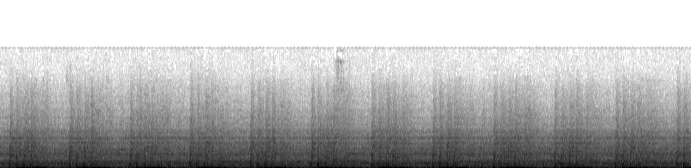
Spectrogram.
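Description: Empty BNSF coal cars of a unit train rolling past, their wheels clacking over the rail joints in a steady rhythm of about one low clack-and-rumble a second.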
